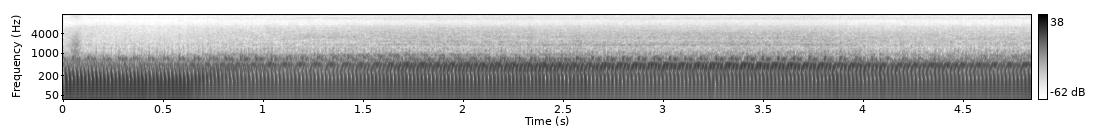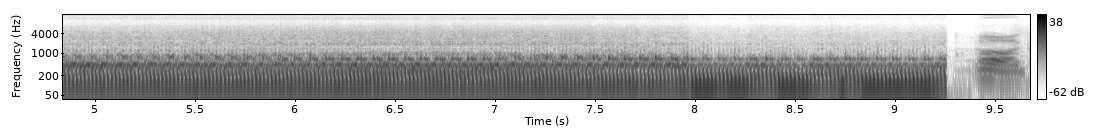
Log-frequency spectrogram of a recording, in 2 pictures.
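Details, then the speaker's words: Custom turbo 1ZZ Toyota MR2 Roadster/Spyder on its first start, with the turbo oil feed deliberately left loose and the PCV and breather venting to atmosphere. Steady, even idle with a smooth low hum, no misses, knocks or rattles, and not too loud; running healthily. "but by gosh, that is amazing. Not too loud either."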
